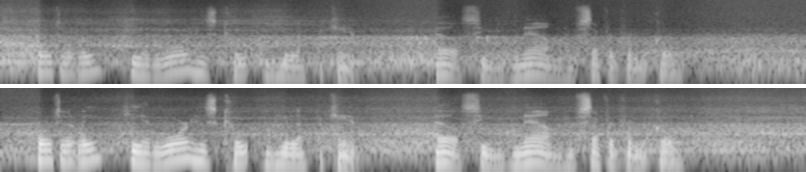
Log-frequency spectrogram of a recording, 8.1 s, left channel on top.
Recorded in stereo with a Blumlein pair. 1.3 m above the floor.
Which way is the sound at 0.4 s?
30° right.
